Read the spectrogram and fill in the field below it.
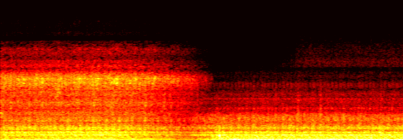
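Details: Vauxhall Corsa C just after crankshaft oil seal replacement and auxiliary belt refit: brief settling then steady, even idle with a smooth low thrum, no ticks or knocks; healthy.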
